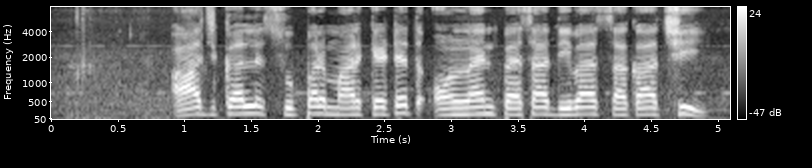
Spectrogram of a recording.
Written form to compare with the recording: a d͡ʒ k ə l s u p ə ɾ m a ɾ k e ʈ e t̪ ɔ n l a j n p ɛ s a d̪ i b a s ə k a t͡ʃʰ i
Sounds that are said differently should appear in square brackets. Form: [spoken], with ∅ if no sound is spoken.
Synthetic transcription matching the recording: a d͡ʒ k ə l s u p ə ɾ m a ɾ k e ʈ e t̪ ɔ n l a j n p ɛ s a d̪ i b a s ə k a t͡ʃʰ i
